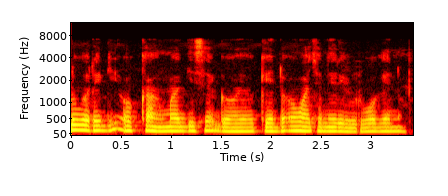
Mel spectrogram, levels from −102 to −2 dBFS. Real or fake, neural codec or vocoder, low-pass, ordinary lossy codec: real; none; 7.2 kHz; none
